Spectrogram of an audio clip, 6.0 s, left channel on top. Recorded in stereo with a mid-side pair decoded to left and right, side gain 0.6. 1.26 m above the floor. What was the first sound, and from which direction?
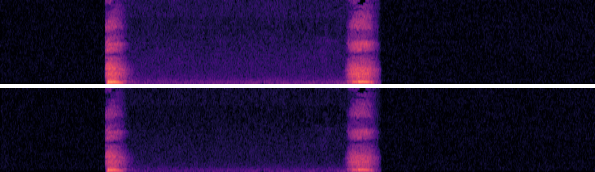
A gasp, 35° left.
